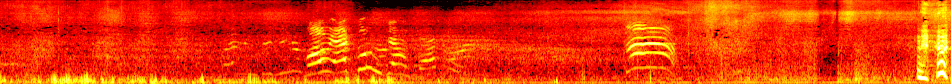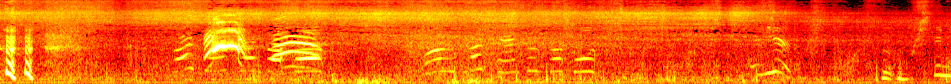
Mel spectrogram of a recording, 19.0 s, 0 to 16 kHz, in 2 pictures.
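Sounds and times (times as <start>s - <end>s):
children shouting and squealing: 6.2s - 6.9s, 11.2s - 12.9s
burst of laughter: 9.2s - 10.2s.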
